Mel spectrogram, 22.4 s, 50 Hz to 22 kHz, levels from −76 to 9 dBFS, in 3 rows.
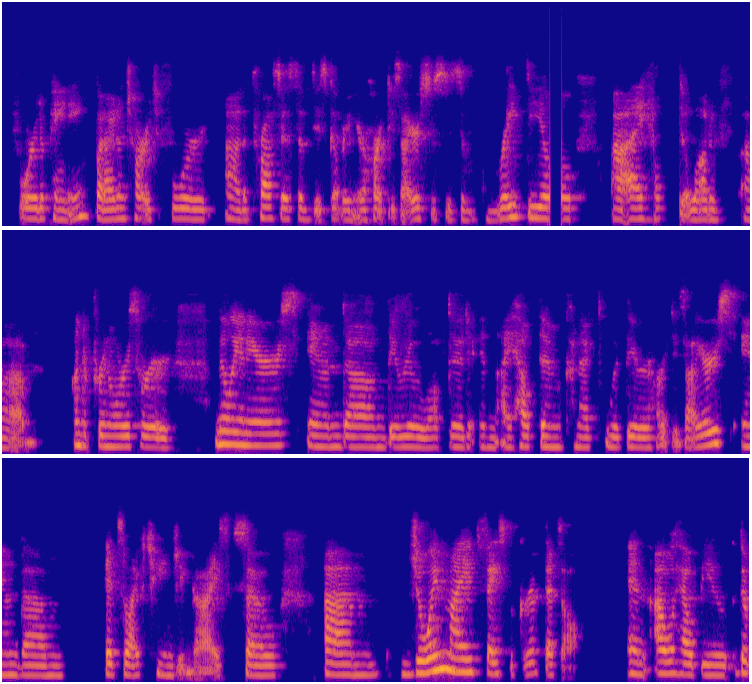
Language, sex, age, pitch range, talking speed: English, female, 20-39, 180-230 Hz, 180 wpm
